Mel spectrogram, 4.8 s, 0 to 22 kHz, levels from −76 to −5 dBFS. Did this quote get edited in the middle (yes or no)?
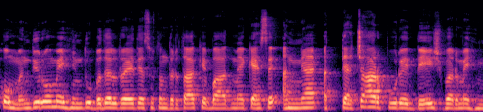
no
